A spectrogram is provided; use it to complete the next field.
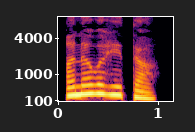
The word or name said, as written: ಅನವಹಿತ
